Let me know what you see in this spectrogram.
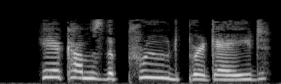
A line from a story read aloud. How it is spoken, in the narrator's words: Sophie groaned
